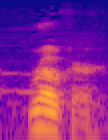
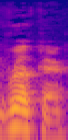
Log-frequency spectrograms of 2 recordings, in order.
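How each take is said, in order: First: The vowel sounds like 'oh', as in 'poker'. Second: The vowel sounds like 'oo', as in 'took'. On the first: The speaker calls it wrong. "I've always pronounced it Roker" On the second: The speaker calls it right. "Okay, Rooker. Got it"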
